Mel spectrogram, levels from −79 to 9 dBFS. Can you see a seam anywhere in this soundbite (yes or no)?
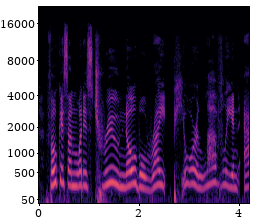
no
